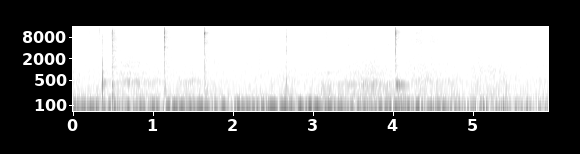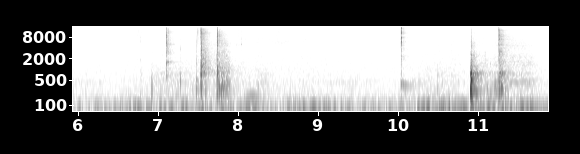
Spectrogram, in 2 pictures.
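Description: Scissors snip foam while a skwala stonefly dry fly is tied: sparse, crisp clicks and cuts spaced irregularly, close and quiet, with a denser flurry of snips near the end.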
